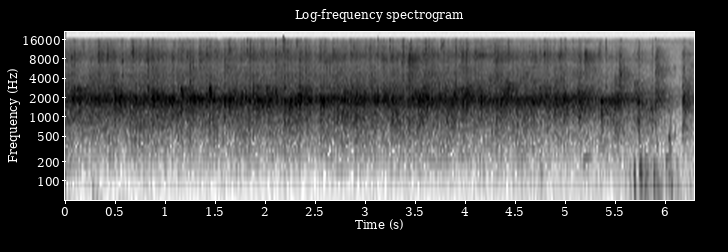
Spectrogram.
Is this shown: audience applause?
yes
